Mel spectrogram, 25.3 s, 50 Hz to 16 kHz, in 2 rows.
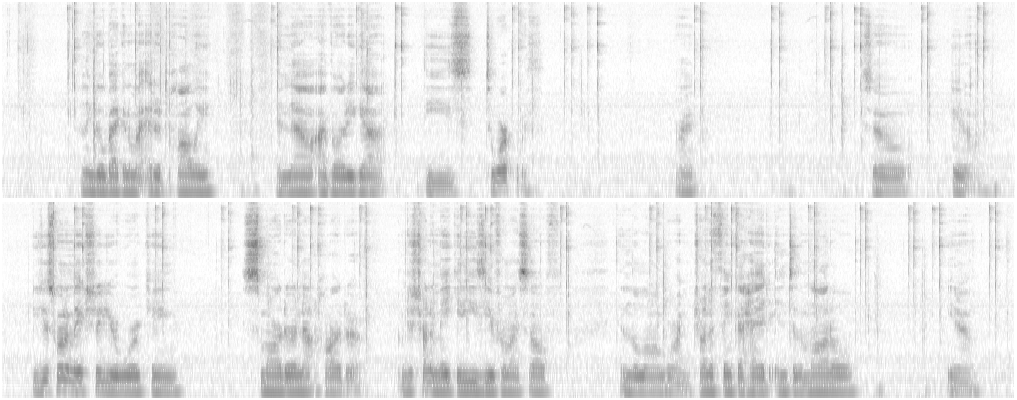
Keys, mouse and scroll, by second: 0.8 click, 1.4 alt+middle click, 2.2 1, 3.0 1, 3.4 click, 4.5 ctrl+click, 4.9 right click, 5.7 click, 6.4 click, 7.0 ctrl+click, 7.3 right click, 8.7 click, 9.6 click, 10.3 ctrl+click, 10.6 right click, 11.5 click, 12.2 click, 13.2 ctrl+click, 13.6 right click, 14.6 click, 15.4 click, 16.3 ctrl+click, 16.5 right click, 17.1 click, 17.8 click, 18.4 ctrl+click, 18.7 right click, 19.7 click, 20.8 click, 21.4 ctrl+click, 21.8 right click, 22.8 click, 23.4 click, 24.0 ctrl+click, 24.3 right click, 25.0 click.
